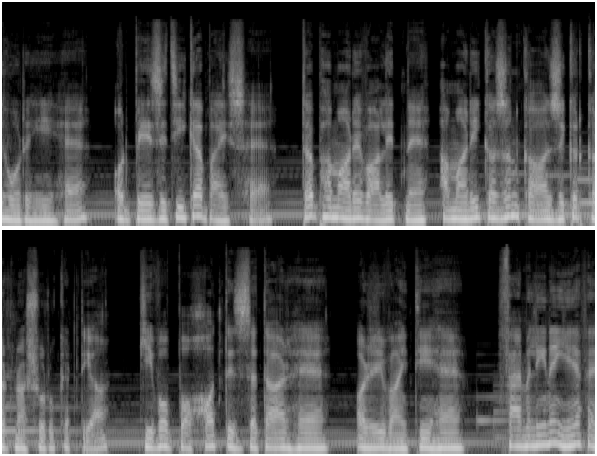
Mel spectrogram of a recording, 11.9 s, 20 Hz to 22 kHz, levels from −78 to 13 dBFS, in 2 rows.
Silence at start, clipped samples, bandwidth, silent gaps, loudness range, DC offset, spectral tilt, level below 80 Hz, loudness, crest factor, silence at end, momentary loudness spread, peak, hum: 0 s; under 0.1%; 15.5 kHz; none; 2 LU; under 0.1%; -5.5 dB/octave; -38 dBFS; -15 LUFS; 12 dB; 0 s; 7 LU; -2 dBFS; none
